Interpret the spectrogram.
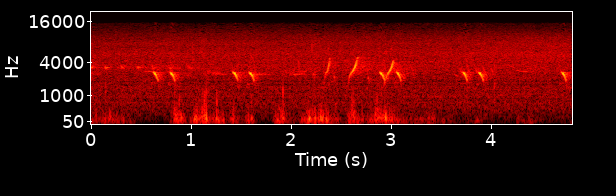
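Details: Striated pardalote from Victoria, Australia, October 2011, giving clear high doubled chips in quick succession, with one rising note mid-run, over a bed of low rumbling and rustling sounds.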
